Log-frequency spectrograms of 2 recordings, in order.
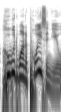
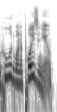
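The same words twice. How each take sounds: First: Put-on raised, higher anguished call to the children; urgent plea. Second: Said in the usual way. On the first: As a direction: call out to them, louder and higher. Medium pleading with dying ghost children.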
